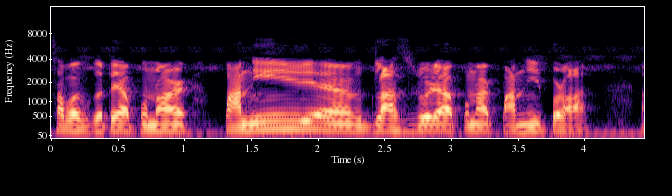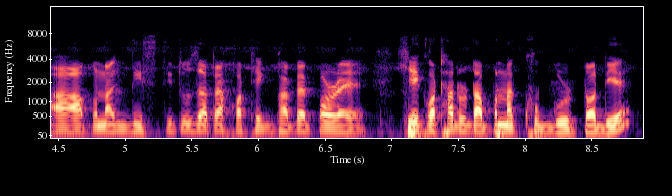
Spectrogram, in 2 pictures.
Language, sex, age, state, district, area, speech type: Assamese, male, 45-60, Assam, Golaghat, urban, spontaneous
